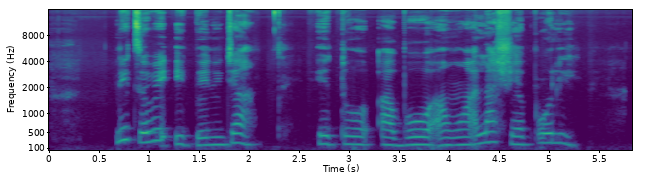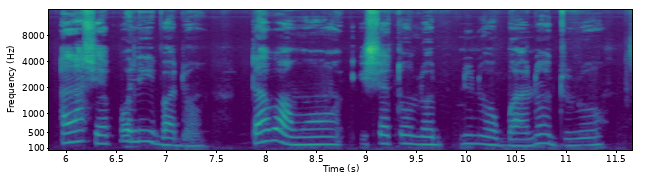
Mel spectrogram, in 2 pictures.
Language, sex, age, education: Yoruba, female, 15-29, tertiary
